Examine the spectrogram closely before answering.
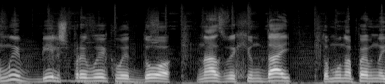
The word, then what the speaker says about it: Hyundai: правильно вимовляється назва компанії спеціалісти кажуть що правильна вимова hyundde но ми більш привикли до назви Hyundai тому напевно я й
